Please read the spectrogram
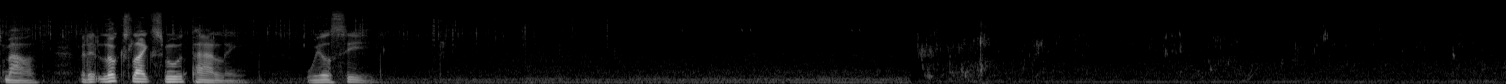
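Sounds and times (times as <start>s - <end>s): steady low hum: 0.0s - 9.2s
paddle splashing in water: 9.1s - 15.0s.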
